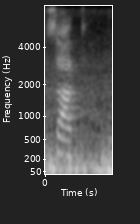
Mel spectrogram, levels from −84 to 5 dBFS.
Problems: constant background noise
